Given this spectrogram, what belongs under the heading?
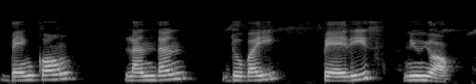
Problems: constant background noise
